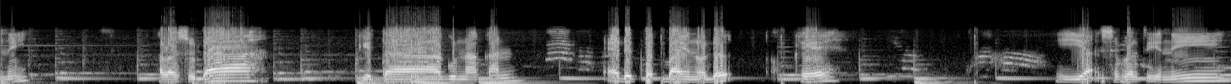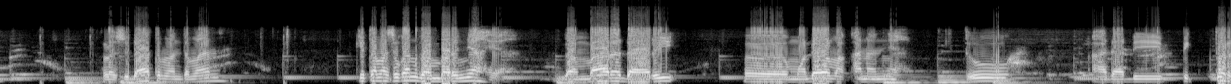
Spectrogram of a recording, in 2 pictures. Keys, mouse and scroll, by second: 0.8 scroll down 1, 2.1 Down, 2.3 Down, 2.7 typing, 6.5-11.8 drag, 13.5-13.9 ctrl+scroll down 1, 14.7 ctrl+z, 15.0-19.7 drag, 19.7 Delete, 21.7 Tab, 24.1 Tab.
